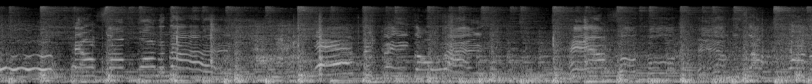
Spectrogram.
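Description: Rock song on the soundtrack, a singing voice over drums and band.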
